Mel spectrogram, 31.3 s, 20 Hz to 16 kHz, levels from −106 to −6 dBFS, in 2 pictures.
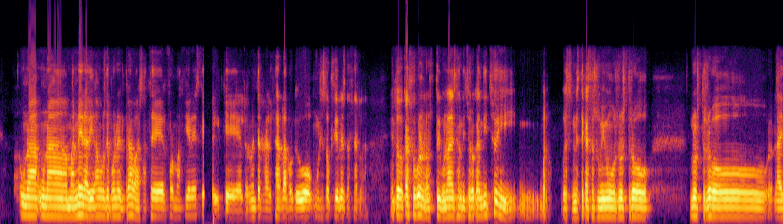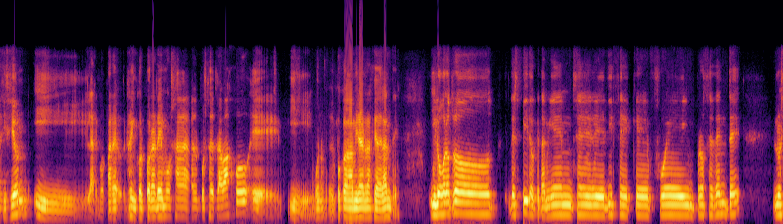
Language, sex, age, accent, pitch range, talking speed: Spanish, male, 40-59, Spanish, 105-125 Hz, 140 wpm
